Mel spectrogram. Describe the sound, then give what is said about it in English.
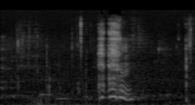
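Someone takes a quick drink of water, with one short wet gulp and a faint swallow, set against quiet room tone. “Sorry, I'm going to drink some water.”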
